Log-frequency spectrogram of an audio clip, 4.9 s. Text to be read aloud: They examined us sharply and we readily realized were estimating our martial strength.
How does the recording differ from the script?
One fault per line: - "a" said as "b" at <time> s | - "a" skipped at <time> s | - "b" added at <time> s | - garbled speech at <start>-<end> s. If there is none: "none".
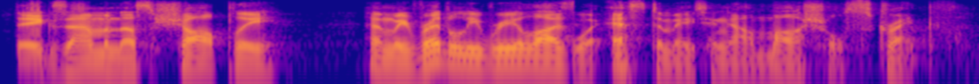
none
